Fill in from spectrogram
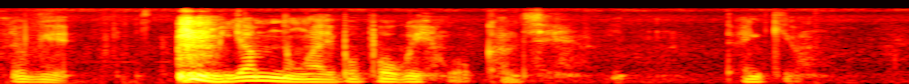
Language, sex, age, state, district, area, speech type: Manipuri, male, 30-45, Manipur, Chandel, rural, spontaneous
